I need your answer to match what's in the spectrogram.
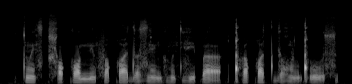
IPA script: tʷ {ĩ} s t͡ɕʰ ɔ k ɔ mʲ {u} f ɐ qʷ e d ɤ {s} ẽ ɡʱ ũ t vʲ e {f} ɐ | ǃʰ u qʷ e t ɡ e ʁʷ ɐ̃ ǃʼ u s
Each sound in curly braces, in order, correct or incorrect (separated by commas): incorrect, incorrect, incorrect, incorrect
